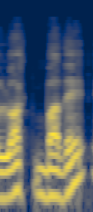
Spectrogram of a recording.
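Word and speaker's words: Loïc Badé: El Luac, me decía Irene Ramos, que habla muy bien en francés, que se pronuncia Luac Badé, 22 años, central francés del Stade de Reims, donde lo compraron y donde no jugó, y lo cedieron a los ingleses.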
